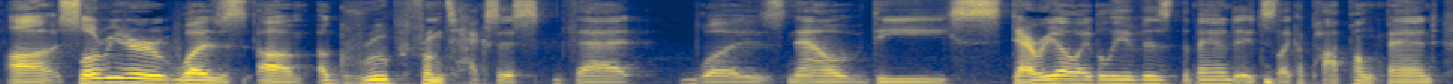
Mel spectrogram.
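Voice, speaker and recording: A man in his thirties with a very low, deep voice co-hosts a casual podcast chat. He tells his stories eagerly and at length. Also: slow pace. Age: 30s. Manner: enthusiastic storyteller. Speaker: podcast co-host.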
